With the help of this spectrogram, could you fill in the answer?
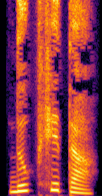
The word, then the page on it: ದುಃಖಿತ: duhkhita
